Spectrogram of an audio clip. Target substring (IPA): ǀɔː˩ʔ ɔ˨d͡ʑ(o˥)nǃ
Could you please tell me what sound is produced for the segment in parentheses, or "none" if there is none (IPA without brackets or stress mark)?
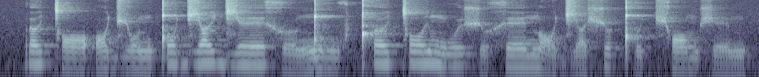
o˨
